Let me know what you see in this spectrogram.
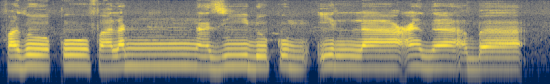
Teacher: Maka dari itu berlakulah hukum bacaan izhar syafawi. Sehingga mim sukun dalam bacaan tersebut harus disuarakan dengan terang dan jelas tanpa berdengung di bibir dengan mulut tertutup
